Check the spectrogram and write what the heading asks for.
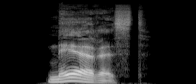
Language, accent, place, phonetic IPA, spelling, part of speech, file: German, Germany, Berlin, [ˈnɛːəʁəst], näherest, verb, De-näherest.ogg
- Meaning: second-person singular subjunctive I of nähern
